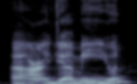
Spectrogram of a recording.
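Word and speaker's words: ءَاعْجَمِيٌّ: Jadi bukan a'jamiyun tapi ajamiyun. Jadi hamzah yang keduanya itu ee samar ya. tidak sejelas hamzah yang pertama wa arabi.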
